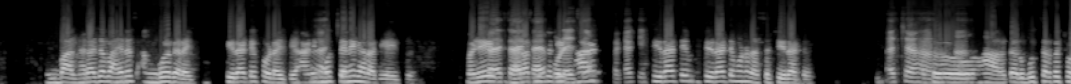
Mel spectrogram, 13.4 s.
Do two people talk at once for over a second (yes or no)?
yes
